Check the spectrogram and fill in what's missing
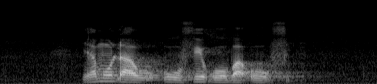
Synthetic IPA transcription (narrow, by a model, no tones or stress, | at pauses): jamʊlaʊfiɣʊɓa̰ʔʊːfi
